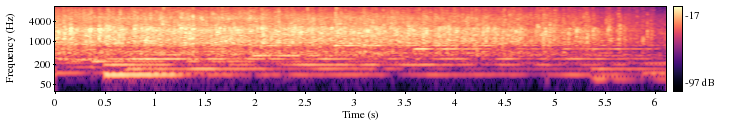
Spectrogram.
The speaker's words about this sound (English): Come on, clap your hands real big for that.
